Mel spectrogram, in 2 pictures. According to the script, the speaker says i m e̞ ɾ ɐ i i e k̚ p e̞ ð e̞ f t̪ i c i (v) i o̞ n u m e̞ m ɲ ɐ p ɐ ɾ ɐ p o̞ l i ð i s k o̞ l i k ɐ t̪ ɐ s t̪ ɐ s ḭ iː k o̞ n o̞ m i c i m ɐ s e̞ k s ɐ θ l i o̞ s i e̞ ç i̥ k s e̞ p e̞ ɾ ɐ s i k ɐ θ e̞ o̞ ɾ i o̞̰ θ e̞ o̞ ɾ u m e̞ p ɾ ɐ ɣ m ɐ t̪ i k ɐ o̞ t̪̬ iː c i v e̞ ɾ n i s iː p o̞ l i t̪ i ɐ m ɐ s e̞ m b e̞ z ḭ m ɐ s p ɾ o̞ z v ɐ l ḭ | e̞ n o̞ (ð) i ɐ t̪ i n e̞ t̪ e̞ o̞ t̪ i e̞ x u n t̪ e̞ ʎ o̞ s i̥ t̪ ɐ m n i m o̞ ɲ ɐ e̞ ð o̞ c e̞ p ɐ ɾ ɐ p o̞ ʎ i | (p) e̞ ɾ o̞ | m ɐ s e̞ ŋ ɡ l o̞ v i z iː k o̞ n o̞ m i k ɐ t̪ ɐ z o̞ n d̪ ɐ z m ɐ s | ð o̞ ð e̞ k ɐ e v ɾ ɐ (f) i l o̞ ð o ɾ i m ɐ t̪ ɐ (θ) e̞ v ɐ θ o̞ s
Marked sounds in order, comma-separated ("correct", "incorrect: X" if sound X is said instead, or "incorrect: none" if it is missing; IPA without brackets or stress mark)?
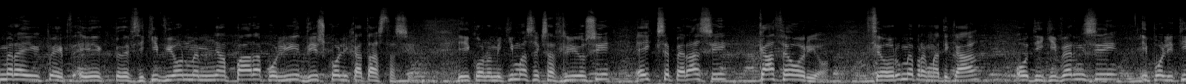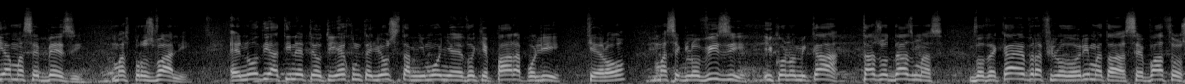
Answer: correct, correct, incorrect: c, correct, incorrect: s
